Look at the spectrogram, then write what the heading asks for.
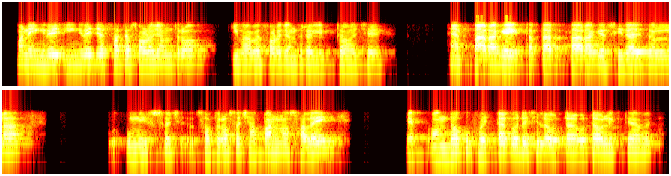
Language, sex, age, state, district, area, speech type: Bengali, male, 18-30, West Bengal, Purulia, urban, conversation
